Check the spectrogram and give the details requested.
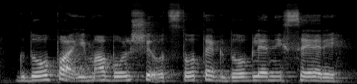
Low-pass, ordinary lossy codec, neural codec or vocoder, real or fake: none; none; vocoder, 44.1 kHz, 128 mel bands, Pupu-Vocoder; fake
